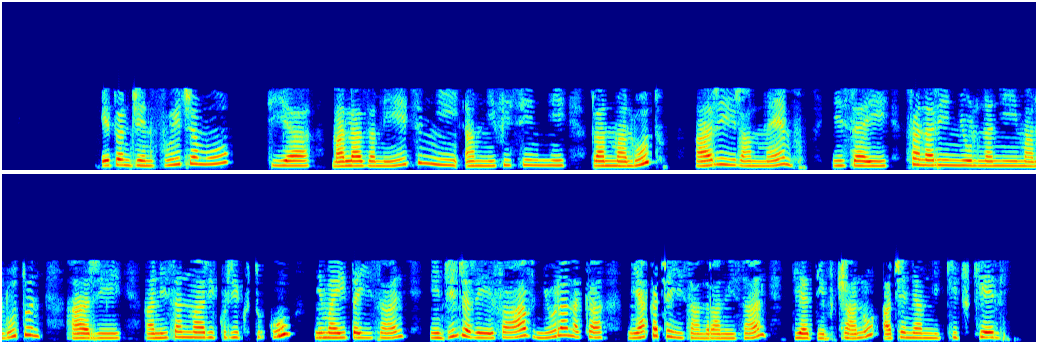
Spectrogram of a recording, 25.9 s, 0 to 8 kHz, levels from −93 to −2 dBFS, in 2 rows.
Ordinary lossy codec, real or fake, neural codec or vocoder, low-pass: AAC, 16 kbps; real; none; 7.2 kHz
